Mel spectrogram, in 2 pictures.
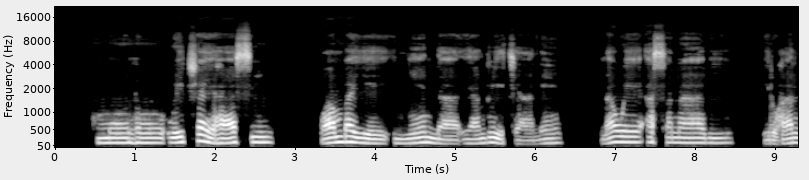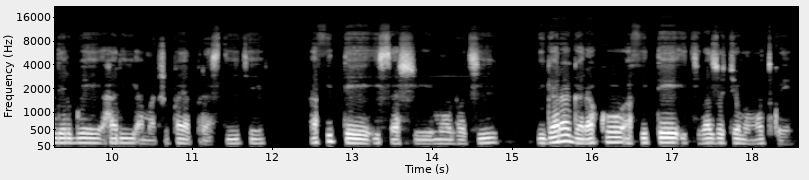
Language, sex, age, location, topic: Kinyarwanda, male, 25-35, Kigali, health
